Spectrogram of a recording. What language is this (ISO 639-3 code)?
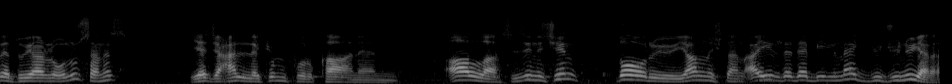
tur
